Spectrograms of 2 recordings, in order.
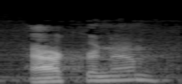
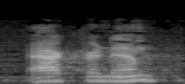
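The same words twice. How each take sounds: First: Acronym? with a rising, questioning tune; unsure question. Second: Said in the usual way. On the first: Shown as a demonstration. Teacher unsure of the term, asking the class, rising. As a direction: try the word Acronym? tentatively, as if checking it. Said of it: "acrostic, I guess?".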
